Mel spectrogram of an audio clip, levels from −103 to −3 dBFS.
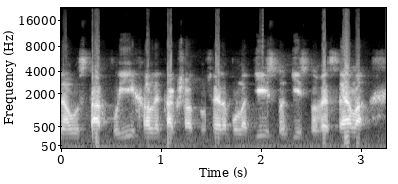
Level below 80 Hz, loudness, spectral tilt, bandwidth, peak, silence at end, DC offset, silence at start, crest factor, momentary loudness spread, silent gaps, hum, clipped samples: -52 dBFS; -13 LUFS; -1 dB/octave; over 20 kHz; 0 dBFS; 0 s; under 0.1%; 0 s; 14 dB; 6 LU; none; none; 0.8%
